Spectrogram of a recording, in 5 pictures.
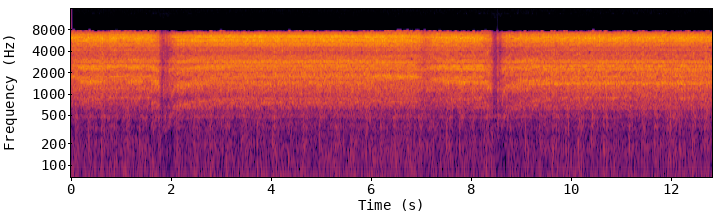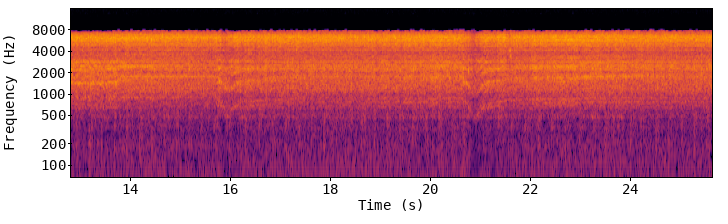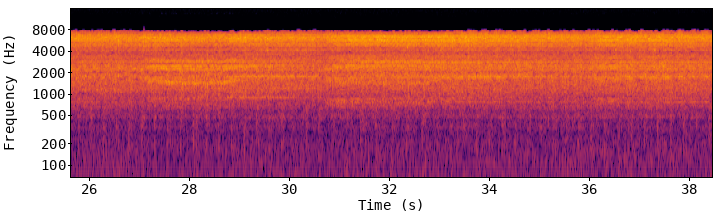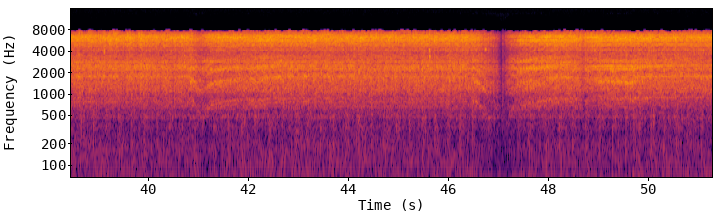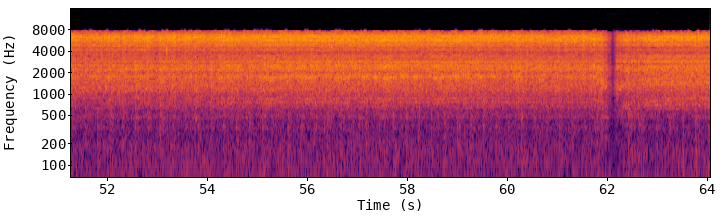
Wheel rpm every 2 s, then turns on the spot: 210, 190, 210, 220, 160, 210, 210, 220, 220, 230, 200, 230, 230, 230, 220, 220, 220, 230, 230, 230, 200, 230, 230, 120, 210, 230, 230, 230, 230, 230, 220, 180.
none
